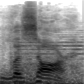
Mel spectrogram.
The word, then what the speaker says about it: Lazar: and it sails liaison it's Lazar actually Accent on the Czar but yes I'm your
